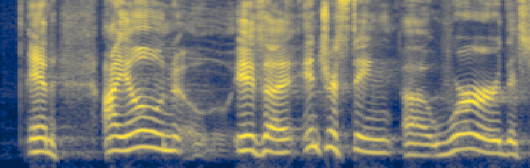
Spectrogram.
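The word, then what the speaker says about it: αἰών: and it's this great word right here it's pronounced i own and i own is a interesting word that's used for time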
